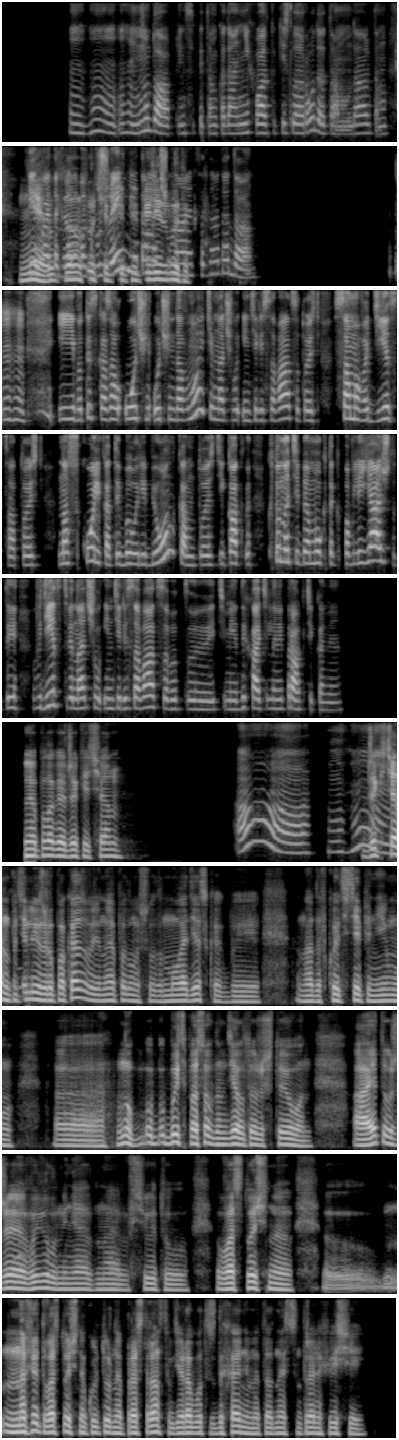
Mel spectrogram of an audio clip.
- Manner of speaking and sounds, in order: tapping; other background noise; drawn out: "А"; "какой-то" said as "кой-то"
- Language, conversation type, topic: Russian, podcast, Какие дыхательные техники вы пробовали и что у вас лучше всего работает?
